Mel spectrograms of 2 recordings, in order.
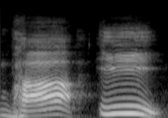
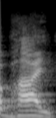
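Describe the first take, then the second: First: ভা and ই slowly pulled apart into two syllables; wrong vowel split. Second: ভাই in one unbroken syllable; correct diphthong. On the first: Teacher showing the mistake to students, ভা, ই as separate syllables. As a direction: stretch ভা, then add ই as its own beat. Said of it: "কিন্তু তুমি কি বলবা". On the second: Teacher giving students the right form, ভাই as one syllable. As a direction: glide from আ into ই within one beat of ভাই. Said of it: "No, তুমি বলবা". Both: Shown as a demonstration.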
